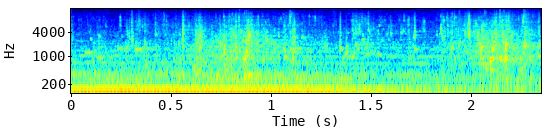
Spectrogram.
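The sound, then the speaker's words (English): Water trickling and sloshing as a bloodied, beaten body is slowly lowered off a step into shallow water, a continuous, fairly loud wash that holds steady over the whole span. “slowly lowers the bloodied and beaten body off of the step and into the water at his feet.”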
